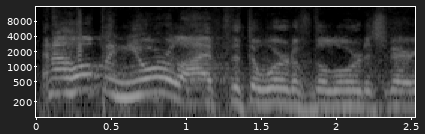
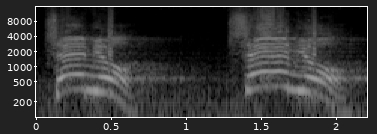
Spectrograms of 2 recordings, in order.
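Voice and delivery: higher, calling out from afar; voice of the Lord calling; 6 semitones higher, slower than usual. Acted. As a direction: call the boy's name like a distant voice. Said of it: "he hears the same voice".

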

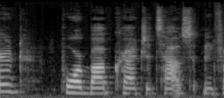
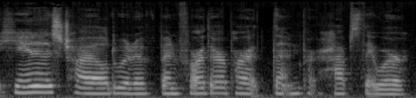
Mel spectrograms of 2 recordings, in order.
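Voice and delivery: usual speaking voice

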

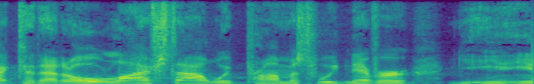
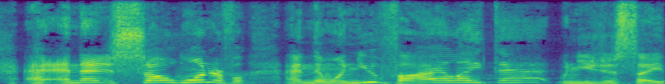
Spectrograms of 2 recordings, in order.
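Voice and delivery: normal talking voice

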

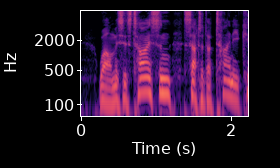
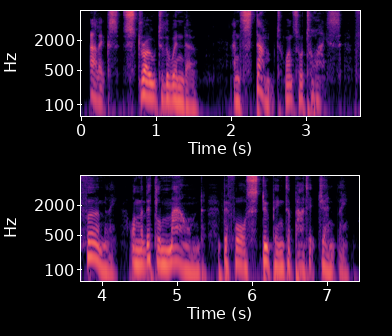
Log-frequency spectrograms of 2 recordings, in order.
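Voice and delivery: plain reading voice

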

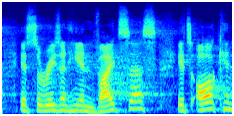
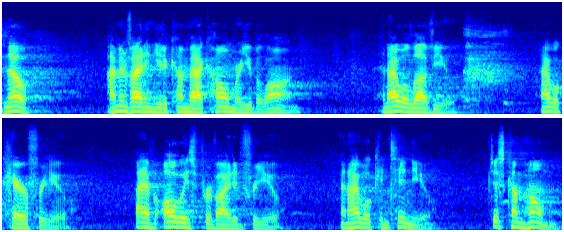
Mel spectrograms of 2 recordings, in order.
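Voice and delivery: softer, low reassurance with pauses; quiet, lowered voice, letting each promise settle; tender invitation; 4 semitones lower, 4 dB quieter than usual. Acted. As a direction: gently coax a loved one home. God's tender invitation instead of crushing.

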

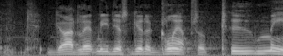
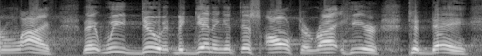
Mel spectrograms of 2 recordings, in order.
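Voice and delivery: fervent, raised praying voice over the congregation; pastoral prayer; 5 semitones higher, 4 dB louder than usual. Acted. Pastor praying over mothers, men and children, fervent prayer. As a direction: pray aloud for the church, rising with feeling.

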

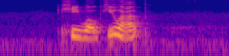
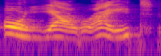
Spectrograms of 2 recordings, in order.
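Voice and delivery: sarcastic; 8 dB louder, much slower than usual. Retold or imitated. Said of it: "that sounds maybe to some of you like".

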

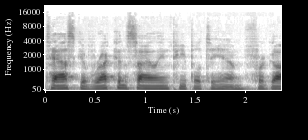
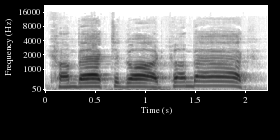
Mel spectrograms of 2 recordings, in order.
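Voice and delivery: high, loud, drawn-out plea; pleading call; 11 semitones higher, 14 dB louder, slower than usual. Acted. Preacher pleading with listeners to return to God, high loud plea. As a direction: cry out, begging them to come home. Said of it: "We speak for Christ when we plead".

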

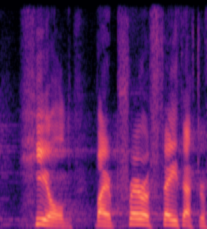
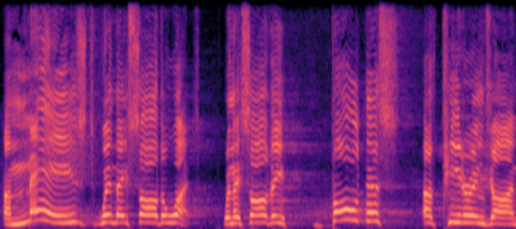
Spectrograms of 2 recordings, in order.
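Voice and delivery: emphatic preaching build; 6 semitones higher than usual. Acted. Preacher building up, crowd call.

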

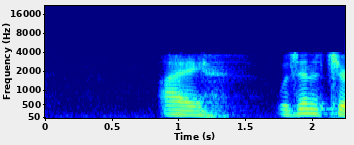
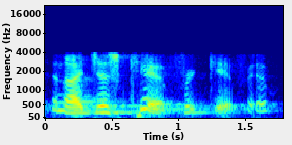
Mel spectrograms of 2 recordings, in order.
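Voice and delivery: higher, pleading voice of the wife; lightly voiced upset wife; a hint of a distraught wife; wife who can't forgive; 8 semitones higher, 3 dB louder than usual. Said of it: "And the wife said".

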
